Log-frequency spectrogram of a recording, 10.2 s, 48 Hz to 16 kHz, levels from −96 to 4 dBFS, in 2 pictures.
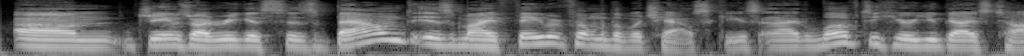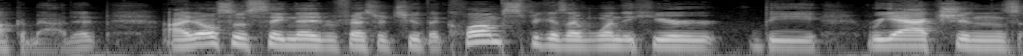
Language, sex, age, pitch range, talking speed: English, male, 30-49, 125-145 Hz, 215 wpm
